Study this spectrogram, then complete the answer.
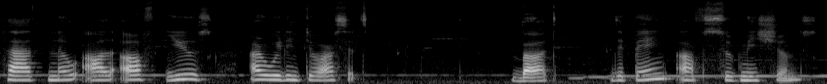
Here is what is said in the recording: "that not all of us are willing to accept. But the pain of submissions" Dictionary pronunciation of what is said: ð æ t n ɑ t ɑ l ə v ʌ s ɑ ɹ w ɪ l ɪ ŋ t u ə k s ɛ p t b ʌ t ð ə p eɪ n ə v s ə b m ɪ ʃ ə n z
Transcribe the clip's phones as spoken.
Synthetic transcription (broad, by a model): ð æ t n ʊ t ɑ l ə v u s ɑ ɹ w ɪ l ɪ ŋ t u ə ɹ s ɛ t b ʌ t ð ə p eɪ n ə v s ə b m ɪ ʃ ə n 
